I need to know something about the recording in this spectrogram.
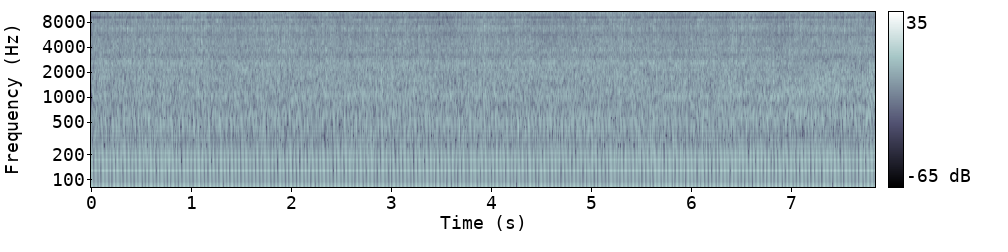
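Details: Toro snow blower small single-cylinder engine pull-started with choke on and carburetor primed three or four times: runs steady and even at constant speed with no misses or surging, then shuts off; healthy running.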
